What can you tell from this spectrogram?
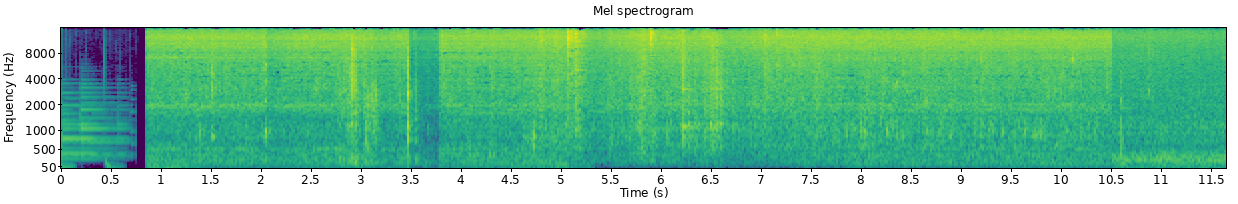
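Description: Single-serve coffee brewer running and pouring a thin stream of coffee into a stainless steel mug: a steady rushing pour with scattered clicks.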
